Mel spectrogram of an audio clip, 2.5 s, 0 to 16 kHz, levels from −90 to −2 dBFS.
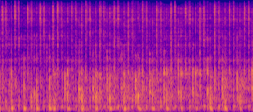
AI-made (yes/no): yes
